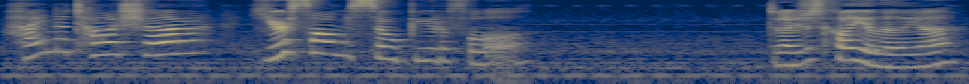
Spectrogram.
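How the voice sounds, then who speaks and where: A young woman in her twenties answering fan questions in a casual livestream from home, relaxed and chatty with lots of fillers. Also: high-pitched, takes it slowly, slight background noise. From Iceland. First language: Chinese. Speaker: musician hosting a livestream Q&A. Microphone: phone livestream.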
